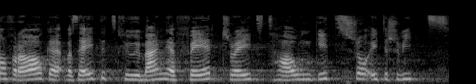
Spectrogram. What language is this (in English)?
Swiss German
